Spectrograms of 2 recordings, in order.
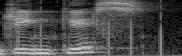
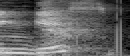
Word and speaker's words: Chinggis: Gengis? Chinggis, I didn't say. Chinggis?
